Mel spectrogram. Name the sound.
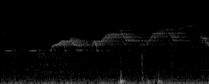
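swainson's thrush song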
